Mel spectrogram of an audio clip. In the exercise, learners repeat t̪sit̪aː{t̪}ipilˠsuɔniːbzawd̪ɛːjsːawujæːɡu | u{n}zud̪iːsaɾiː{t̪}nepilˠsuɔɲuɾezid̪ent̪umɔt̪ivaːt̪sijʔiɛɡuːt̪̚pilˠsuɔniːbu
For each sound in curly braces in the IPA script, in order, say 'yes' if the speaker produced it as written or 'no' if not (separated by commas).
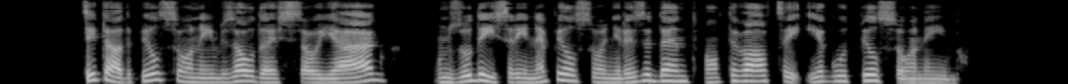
no, yes, no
